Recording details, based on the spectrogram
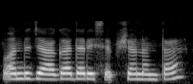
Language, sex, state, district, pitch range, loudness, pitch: Kannada, female, Karnataka, Bidar, 245-260 Hz, -15 LUFS, 255 Hz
